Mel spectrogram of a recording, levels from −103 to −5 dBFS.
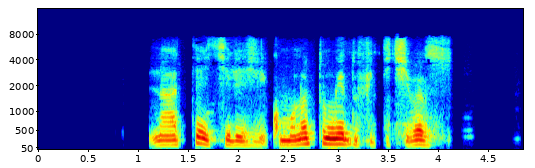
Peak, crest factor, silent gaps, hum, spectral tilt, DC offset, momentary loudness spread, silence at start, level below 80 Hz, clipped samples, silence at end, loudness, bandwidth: -4 dBFS; 18 dB; 1.47-1.53 s; none; -7.5 dB/octave; under 0.1%; 18 LU; 1.15 s; -64 dBFS; under 0.1%; 0.85 s; -20 LUFS; 7.4 kHz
